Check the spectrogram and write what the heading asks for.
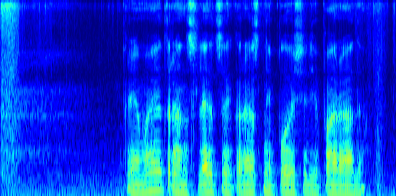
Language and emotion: Russian, neutral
